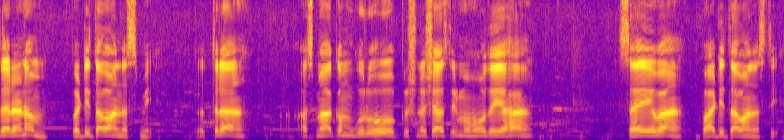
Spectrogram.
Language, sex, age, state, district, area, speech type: Sanskrit, male, 18-30, Karnataka, Haveri, rural, spontaneous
